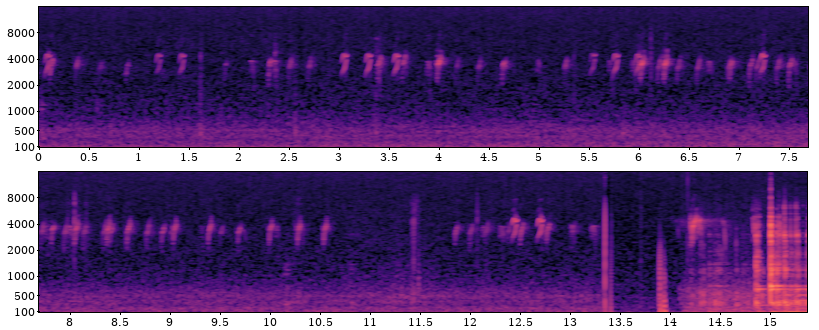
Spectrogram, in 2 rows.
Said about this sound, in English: Recording at 5:05 p.m. and there's a flock of wild crossbills here, about 8 birds up in the top of a tall lodgepole right above camp.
